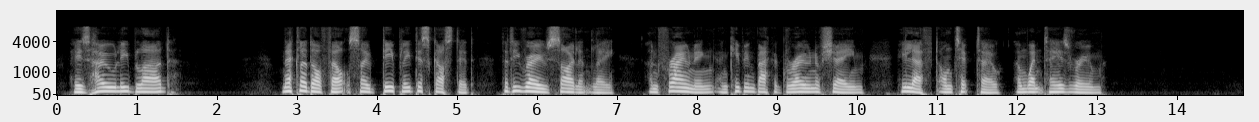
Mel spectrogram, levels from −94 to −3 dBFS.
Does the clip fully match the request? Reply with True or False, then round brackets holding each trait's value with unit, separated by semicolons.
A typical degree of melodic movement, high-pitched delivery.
False (4.2 semitones; 145 Hz)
